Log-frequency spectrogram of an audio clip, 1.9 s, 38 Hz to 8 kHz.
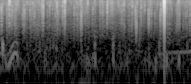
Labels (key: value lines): label: biophony, cascading saw
recorder: SoundTrap 600 or HydroMoth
